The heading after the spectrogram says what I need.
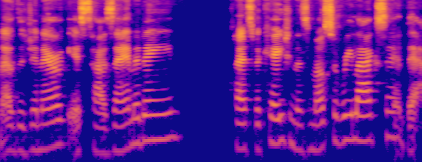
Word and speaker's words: tizanidine: Pronunciation of the generic is tizanidine.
